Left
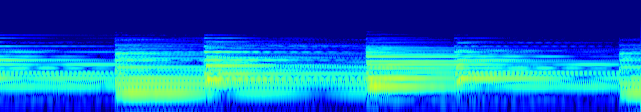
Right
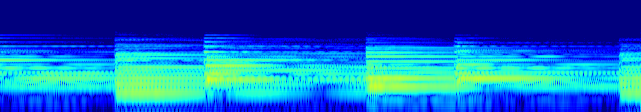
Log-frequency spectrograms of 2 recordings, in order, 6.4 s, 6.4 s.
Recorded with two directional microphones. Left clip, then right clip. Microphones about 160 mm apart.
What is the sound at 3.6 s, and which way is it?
Keyboard, 30° right (ahead or behind).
